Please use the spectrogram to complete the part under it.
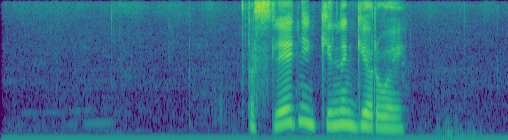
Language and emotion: Russian, neutral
